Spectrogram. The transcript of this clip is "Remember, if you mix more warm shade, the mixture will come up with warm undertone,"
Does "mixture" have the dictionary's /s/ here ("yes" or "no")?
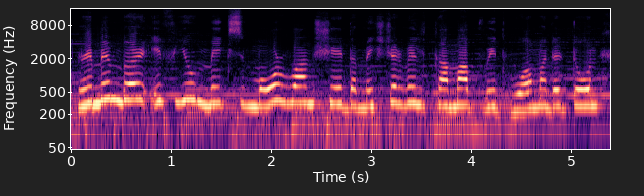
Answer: yes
